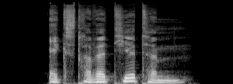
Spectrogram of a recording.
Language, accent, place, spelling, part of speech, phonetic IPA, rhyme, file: German, Germany, Berlin, extravertiertem, adjective, [ˌɛkstʁavɛʁˈtiːɐ̯təm], -iːɐ̯təm, De-extravertiertem.ogg
- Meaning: strong dative masculine/neuter singular of extravertiert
